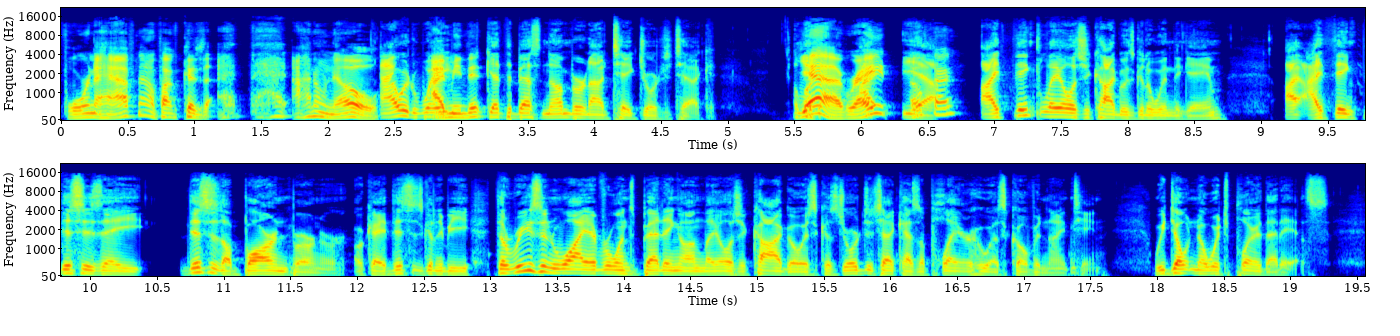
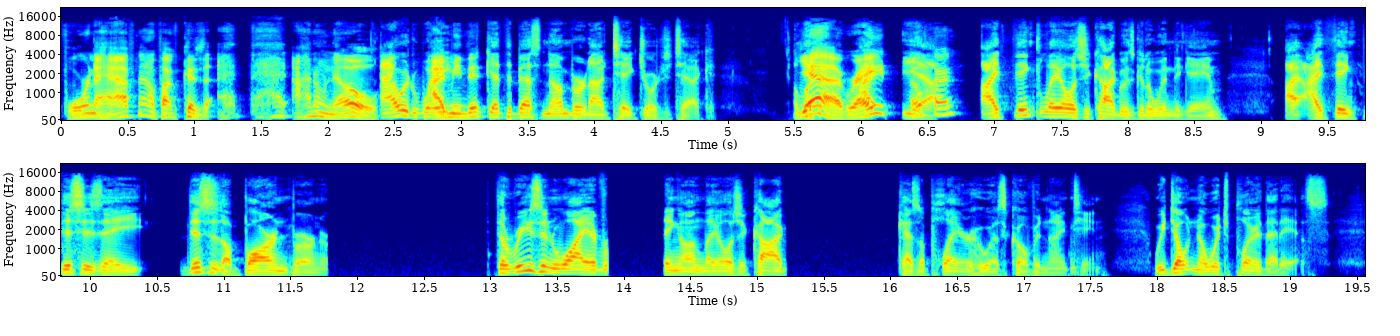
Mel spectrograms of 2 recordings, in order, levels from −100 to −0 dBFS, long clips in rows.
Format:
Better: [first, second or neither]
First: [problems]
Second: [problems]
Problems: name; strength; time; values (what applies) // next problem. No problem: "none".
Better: first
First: none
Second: audio cutting out; at 12 s for 1 s, at 14 s and at 15 s for 1 s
